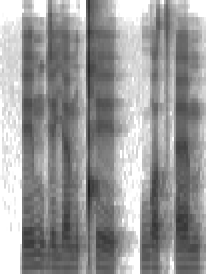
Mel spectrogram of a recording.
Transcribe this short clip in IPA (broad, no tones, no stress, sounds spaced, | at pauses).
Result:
e m ɡ e j æ m ǃʰ e | w ɒ t͡sʼ æ m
